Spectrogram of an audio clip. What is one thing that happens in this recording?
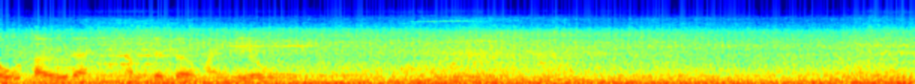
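A truck engine rumbles close by.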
